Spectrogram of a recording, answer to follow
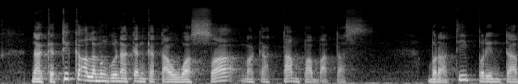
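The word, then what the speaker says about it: وصّى: Makanya cara membacanya ditasdidkan, wassa. Wassa itu ada tekanan, tasdid namanya, syiddah, ada kekuatan.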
